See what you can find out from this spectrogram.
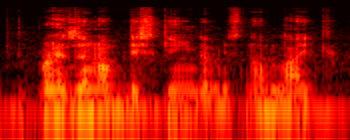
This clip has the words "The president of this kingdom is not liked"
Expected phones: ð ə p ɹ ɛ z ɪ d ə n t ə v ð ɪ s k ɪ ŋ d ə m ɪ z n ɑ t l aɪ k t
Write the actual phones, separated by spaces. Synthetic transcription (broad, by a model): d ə p ɹ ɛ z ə n ə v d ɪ s k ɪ ŋ d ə m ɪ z n ɑ t l aɪ k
